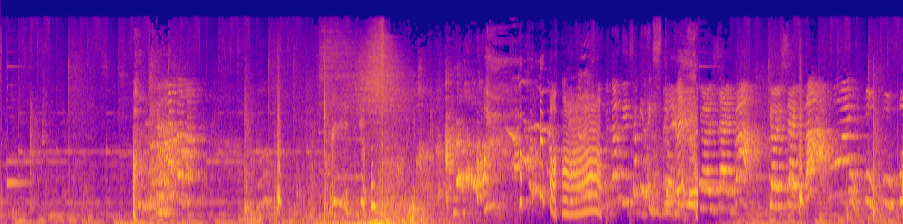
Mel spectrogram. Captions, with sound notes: (Laugher) (Excited noises) Go Sabre, Go Sabre!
